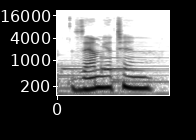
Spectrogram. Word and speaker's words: Zamyatin: And this is by Eugenie Zamyatin, Zamayat, Zamayatin, um, Zamyatin.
